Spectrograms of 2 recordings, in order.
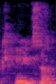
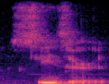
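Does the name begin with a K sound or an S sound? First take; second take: K sound; S sound. First: The name begins with a K sound. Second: The name begins with an S sound. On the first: "Kazar is the correct pronunciation of the word" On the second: "Caesar is the way I say it"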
